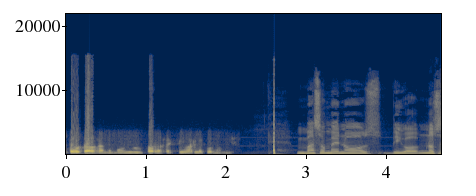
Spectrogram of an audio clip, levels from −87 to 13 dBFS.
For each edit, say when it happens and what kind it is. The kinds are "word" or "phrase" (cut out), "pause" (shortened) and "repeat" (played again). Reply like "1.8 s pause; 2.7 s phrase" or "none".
none

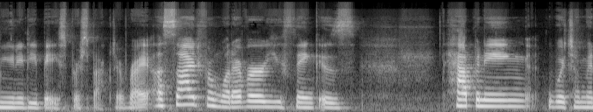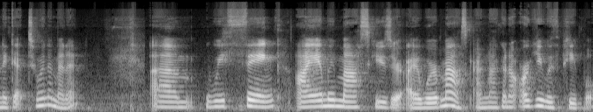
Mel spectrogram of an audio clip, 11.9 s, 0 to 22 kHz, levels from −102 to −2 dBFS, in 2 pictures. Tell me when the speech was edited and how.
5.4 s pause; 7.4 s pause

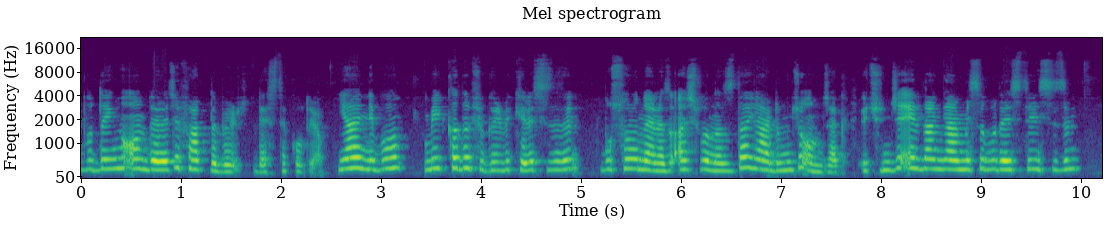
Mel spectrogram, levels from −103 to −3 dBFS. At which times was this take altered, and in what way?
2.5 s pause; 3.3 s pause; 5.1 s pause; 7.7 s pause

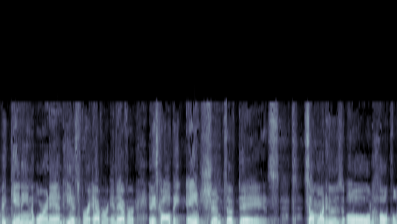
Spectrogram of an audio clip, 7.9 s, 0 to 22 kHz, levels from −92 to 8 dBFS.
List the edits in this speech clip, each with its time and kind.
none

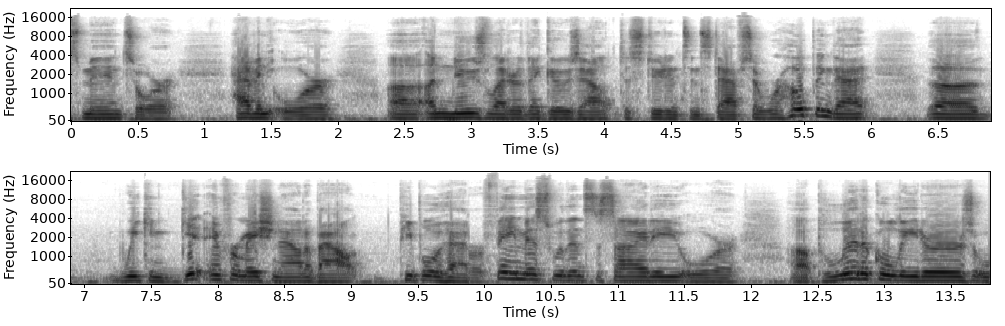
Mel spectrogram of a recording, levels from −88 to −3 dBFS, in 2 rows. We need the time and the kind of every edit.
1.5 s phrase; 4.1 s word; 9.3 s word; 9.9 s word

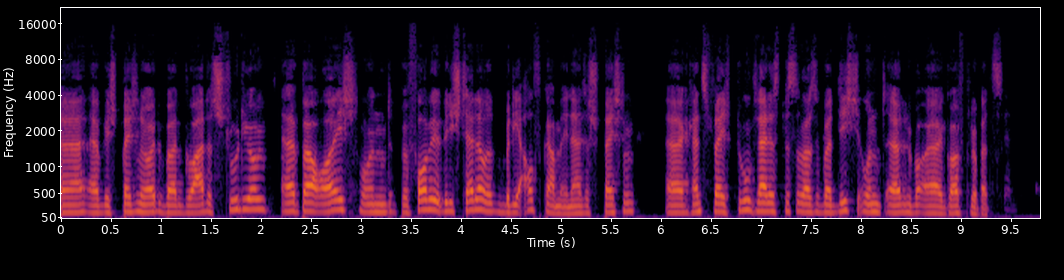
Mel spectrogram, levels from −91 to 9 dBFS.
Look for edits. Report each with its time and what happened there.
2.1 s pause

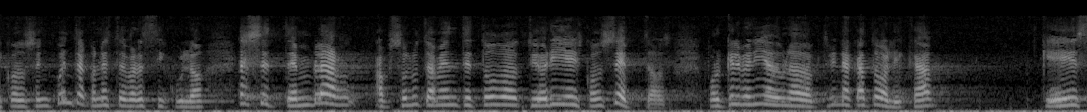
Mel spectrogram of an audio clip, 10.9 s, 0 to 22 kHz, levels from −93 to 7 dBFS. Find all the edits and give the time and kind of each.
2.4 s word; 5.2 s word; 5.8 s word

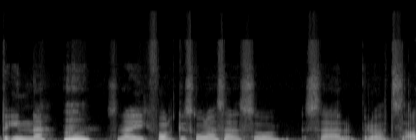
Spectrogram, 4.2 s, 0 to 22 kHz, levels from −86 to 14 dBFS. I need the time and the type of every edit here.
2.9 s pause

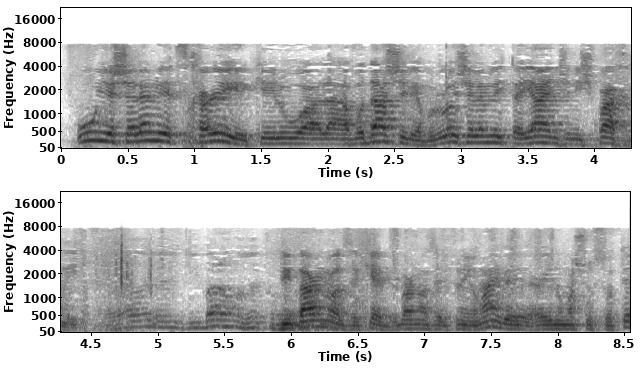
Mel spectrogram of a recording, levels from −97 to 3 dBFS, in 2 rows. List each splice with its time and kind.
none

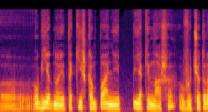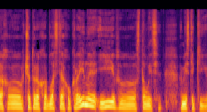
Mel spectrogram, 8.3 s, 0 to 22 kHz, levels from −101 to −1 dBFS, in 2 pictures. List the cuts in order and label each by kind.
3.5 s pause

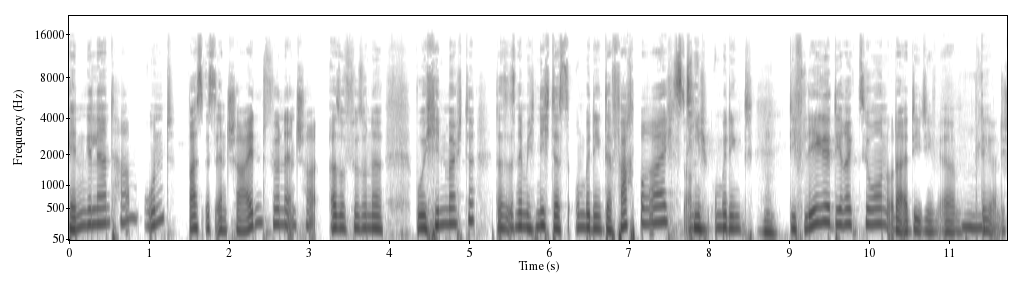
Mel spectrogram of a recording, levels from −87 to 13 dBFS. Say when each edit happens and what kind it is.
none

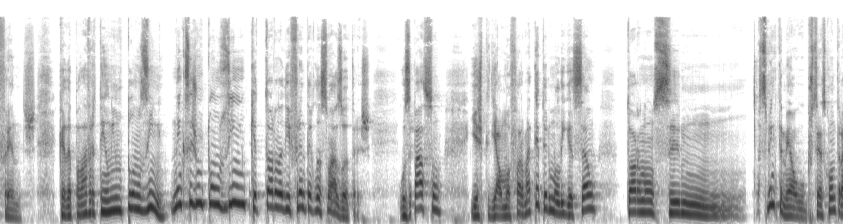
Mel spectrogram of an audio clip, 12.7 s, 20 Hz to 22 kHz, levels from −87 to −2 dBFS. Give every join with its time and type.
6.1 s word; 7.2 s word; 8.1 s word

